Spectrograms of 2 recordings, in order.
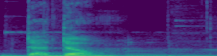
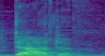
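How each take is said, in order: First: The stress is on the second syllable. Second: The stress is on the first syllable. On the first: "the second syllable is stressed, so it sounds like dadum" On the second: "The first syllable is stressed, so it sounds like dadum"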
